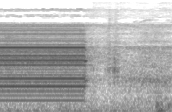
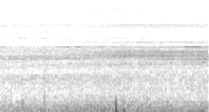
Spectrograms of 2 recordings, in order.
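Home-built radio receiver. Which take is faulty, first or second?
first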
